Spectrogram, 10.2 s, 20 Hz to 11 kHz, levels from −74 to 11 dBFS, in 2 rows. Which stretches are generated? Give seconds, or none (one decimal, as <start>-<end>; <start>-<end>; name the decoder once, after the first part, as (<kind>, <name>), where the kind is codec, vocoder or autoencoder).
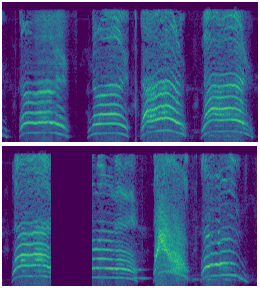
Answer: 0.6-1.5 (vocoder, Vocos)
